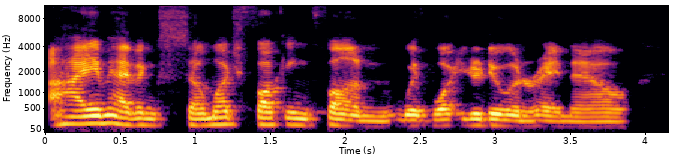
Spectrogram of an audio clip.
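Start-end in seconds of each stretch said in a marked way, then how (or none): none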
